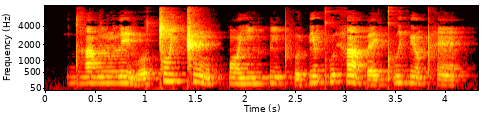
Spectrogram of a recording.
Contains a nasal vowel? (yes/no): yes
